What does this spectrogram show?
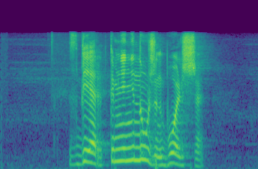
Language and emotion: Russian, angry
